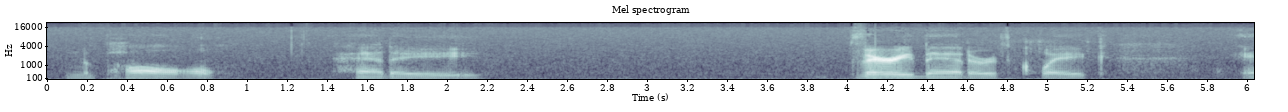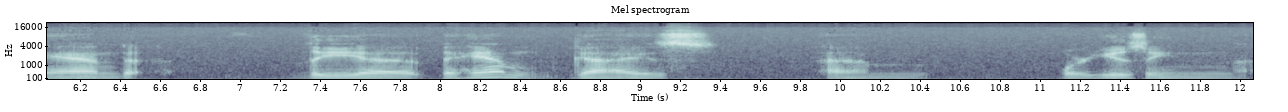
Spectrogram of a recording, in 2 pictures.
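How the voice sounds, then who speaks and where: A man narrating an unscripted software tutorial in an informal, hesitant way, as if thinking aloud. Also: fairly low pitch, level tone, very slow, long pauses, low-quality recording. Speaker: tutorial presenter. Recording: hissy home voice-over recording.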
